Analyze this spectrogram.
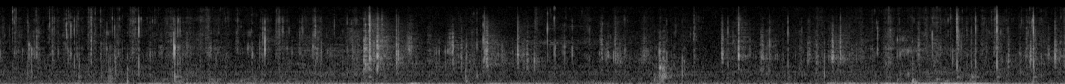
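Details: Sheltie named Mindy, a Shetland Sheepdog kept as a pet, eating food: crisp crunching bites and wet chewing clicks in uneven bursts, a louder cluster near the middle, in a small quiet room.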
